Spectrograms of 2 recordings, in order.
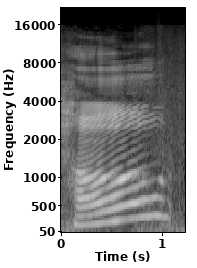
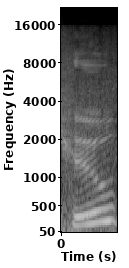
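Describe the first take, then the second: First: The vowel sounds like the one in 'go'. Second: The vowel sounds like the one in 'too'. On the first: "So it's ho?" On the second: "You want me to say who? But who's like W H O?"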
